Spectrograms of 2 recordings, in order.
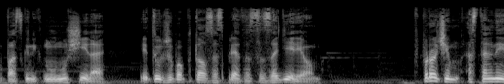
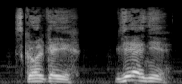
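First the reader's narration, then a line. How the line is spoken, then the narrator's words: Commander shouting. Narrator (Russian): кричал командир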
